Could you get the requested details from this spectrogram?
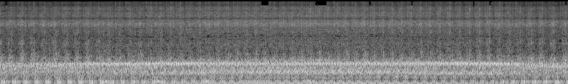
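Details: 2007 Subaru STI boxer idling: uneven lumpy pulse; shredded check screw screen in the passenger-side AVCS, starving cylinders 1 and 3 of oil, issues remain after fix; rough idle.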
